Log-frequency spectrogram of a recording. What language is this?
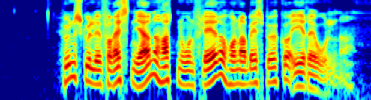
Norwegian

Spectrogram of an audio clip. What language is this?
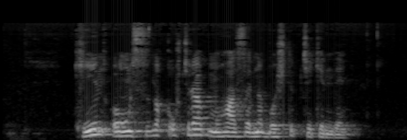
Uyghur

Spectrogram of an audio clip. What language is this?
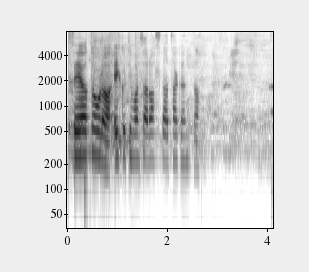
Icelandic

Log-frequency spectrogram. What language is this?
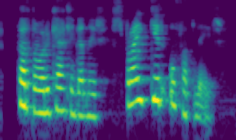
Icelandic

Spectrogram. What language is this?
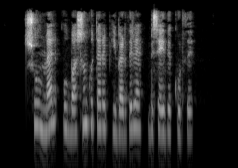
Bashkir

